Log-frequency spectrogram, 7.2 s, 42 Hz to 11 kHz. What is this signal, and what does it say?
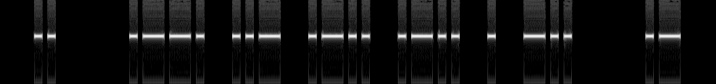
Morse code, heard as a keyed tone, about 18 wpm, spaced as for 15 wpm, 1000 Hz. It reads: I PULLED A
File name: qotdfiles / 15wpm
